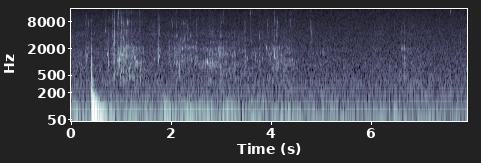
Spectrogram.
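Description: Water laps gently against rocks.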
